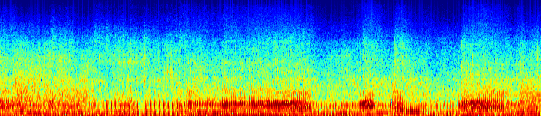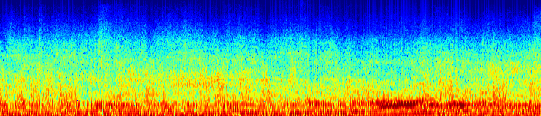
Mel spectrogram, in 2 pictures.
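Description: Off-road motorcycle engine heard from a helmet-mounted camera, revving up and down continuously as the rider works the throttle over rough trail, with rising surges in pitch about three, six and twelve seconds in.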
